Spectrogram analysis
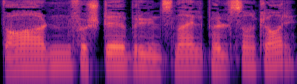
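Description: A cheeky boy with a lifted, lighter voice, calm and sure of himself, as a man reads him. The recording is close and dry. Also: fairly high pitch, no room sound, voice pushed up, lightly acted. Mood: reassuring. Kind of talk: audiobook character voice.

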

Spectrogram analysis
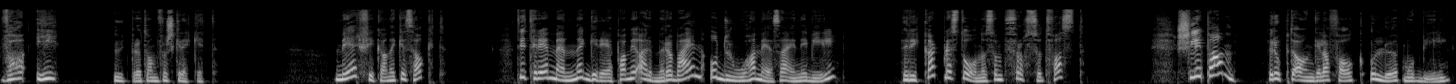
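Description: A woman narrating a children's adventure story with expressive storytelling. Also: mid-range voice, no echo, clean studio sound. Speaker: audiobook narrator. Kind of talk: scripted narration.

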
